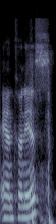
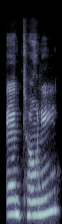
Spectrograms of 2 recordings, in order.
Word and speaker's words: Antonis: Anton. Yeah, it's like a T or a D sound in the Greek language. The S is silent at the very end in the Greek language, too.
